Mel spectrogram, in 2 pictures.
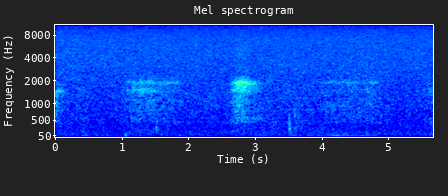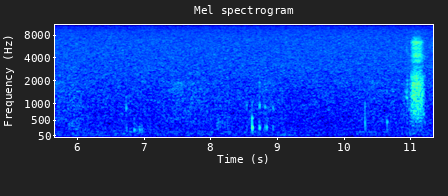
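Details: Soft, low gurgling rumbles from a man's belly over quiet room noise; ordinary stomach growling.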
